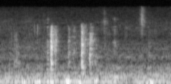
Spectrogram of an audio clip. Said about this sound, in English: I need to plug my keyboard back in.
